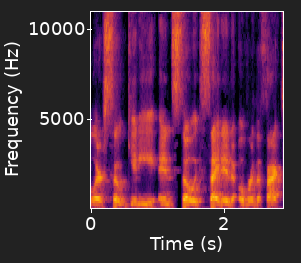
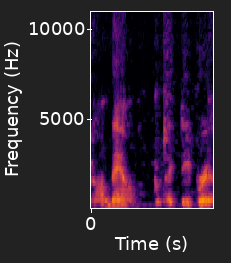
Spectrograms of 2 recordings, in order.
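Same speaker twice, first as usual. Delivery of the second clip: calming down; 8 semitones lower, 11 dB quieter than usual. Real, not acted. Calming down after the argument.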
